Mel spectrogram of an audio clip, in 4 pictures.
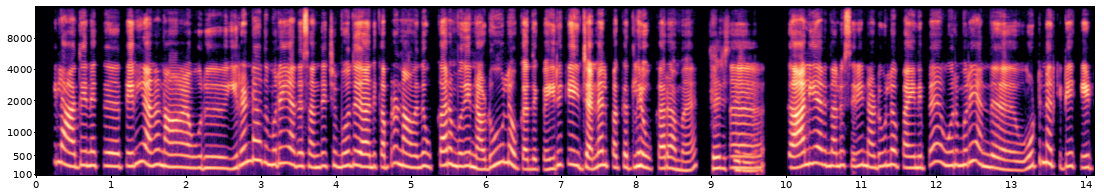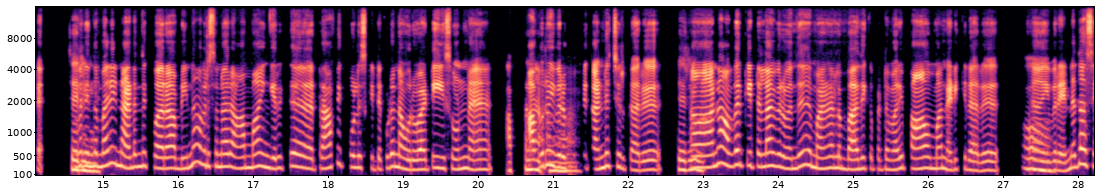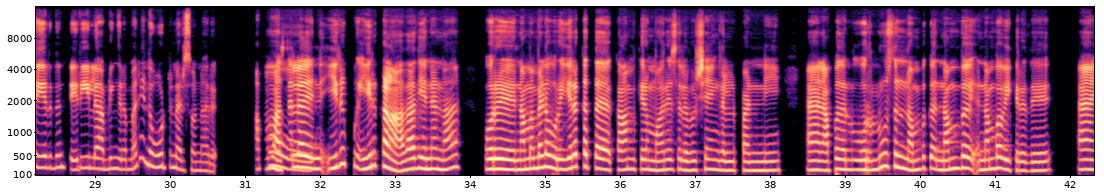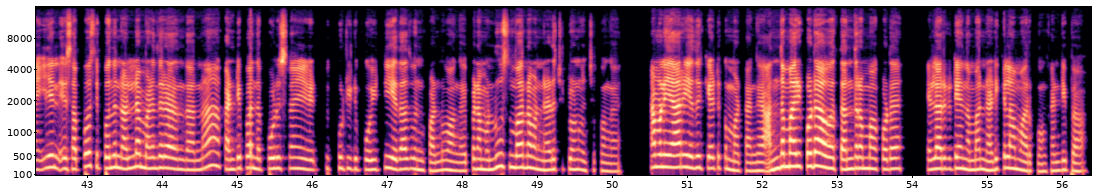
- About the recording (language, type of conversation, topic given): Tamil, podcast, பயணத்தின் போது உங்களுக்கு ஏற்பட்ட மிகப் பெரிய அச்சம் என்ன, அதை நீங்கள் எப்படிக் கடந்து வந்தீர்கள்?
- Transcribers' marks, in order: laughing while speaking: "ஜன்னல் பக்கத்திலேயே"; in English: "டிராபிக் போலீஸ்"; other background noise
